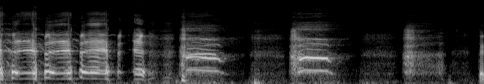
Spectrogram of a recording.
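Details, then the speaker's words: Imitated short voiced coughs followed by strained, tonal gasping breaths, demonstrated by a homeopath as a cough that precedes an asthma attack; wheeze-like sound. "I shared with you the cuff precedes the asthma of cassia"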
